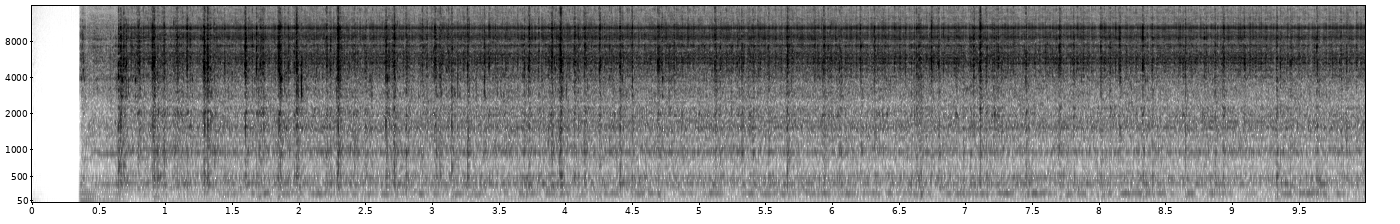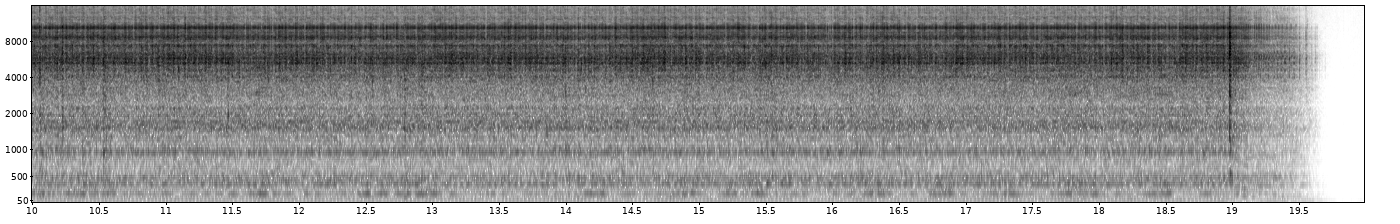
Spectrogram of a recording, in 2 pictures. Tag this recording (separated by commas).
Domestic sounds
